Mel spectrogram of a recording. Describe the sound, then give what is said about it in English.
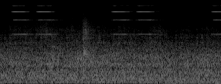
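A wristwatch beeps faintly in quick high-pitched pairs, the double chirp repeating about once a second over a steady background hiss. Nobody speaks. “Been hearing that beeping for days. Somebody's got to fix their watch.”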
